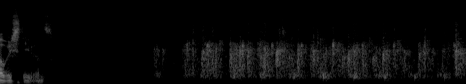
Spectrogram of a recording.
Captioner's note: applause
